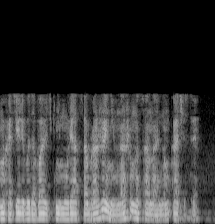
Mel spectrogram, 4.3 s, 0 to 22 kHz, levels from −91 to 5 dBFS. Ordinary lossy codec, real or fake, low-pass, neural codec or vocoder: AAC, 16 kbps; real; 7.2 kHz; none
